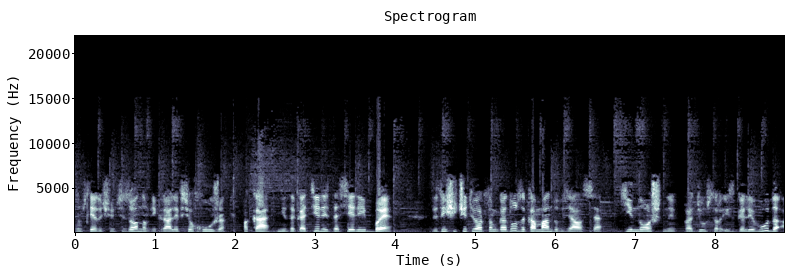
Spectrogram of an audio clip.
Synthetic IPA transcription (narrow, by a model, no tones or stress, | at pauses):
ɨmsʲlʲe̞d̪ʊjɕːɪmsʲɪzo̞nːəmʔɪɡɾalʲɪfsʲɵxuʐɨ | pɐkanʲɪd̪əkɐtʲilʲɪsʲd̪ɐsʲeɾʲɪːbɛ | vd̪vʲet̪isʲɕt͡ɕɪt͡ɕɪt̪vʲo̞rt̪əmɡɐd̪uzəkɐmand̪ʊvzʲalˠsʲə | kʲɪnoʂnɨjpɾɐdʲusərɪzɡəlʲɪvud̪ə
